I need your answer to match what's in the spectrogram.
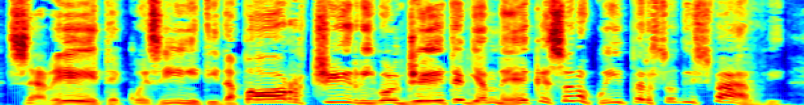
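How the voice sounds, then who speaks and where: Un uomo che interpreta un visitatore testardo e insistente, che incalza con tono alto e trionfante. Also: male voice, sits high, big pitch swings, normal speed, slightly rough, dry recording, clean studio sound, voice pushed up, heavily acted. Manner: insistent, triumphant, loud. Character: stubborn calm male visitor, insistent.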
